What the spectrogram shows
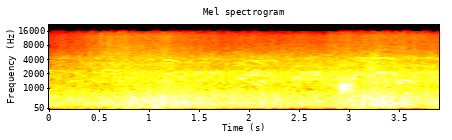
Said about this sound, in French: Mais, Papouchka, j'entends rien par le bruit des vagues.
